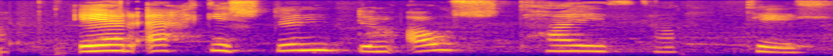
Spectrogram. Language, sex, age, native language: Icelandic, male, 9, Icelandic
